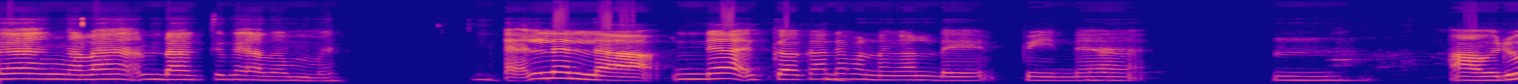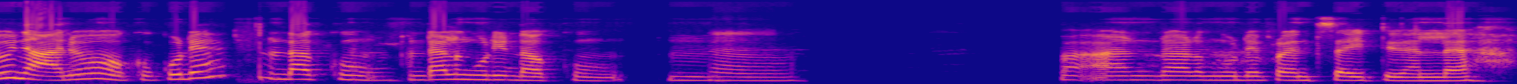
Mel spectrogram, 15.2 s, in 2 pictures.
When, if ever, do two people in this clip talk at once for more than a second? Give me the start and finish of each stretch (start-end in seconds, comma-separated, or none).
none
